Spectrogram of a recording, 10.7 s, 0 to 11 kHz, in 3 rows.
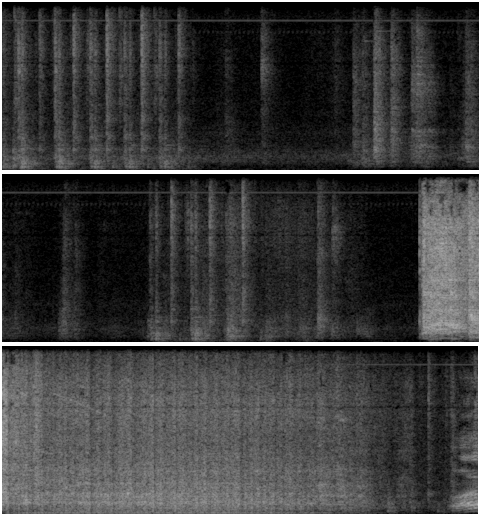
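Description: A 1987 Toyota pickup engine cranks in quick rhythmic bursts with pauses, then catches and runs loudly and steadily after its timing was moved back three teeth, close by.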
